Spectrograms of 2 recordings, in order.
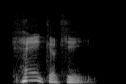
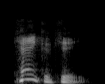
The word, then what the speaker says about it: Kankakee: It says, the name of the Illinois town is pronounced Kankakee. Thank you. I knew I was screwing it up somehow. Kankakee, Illinois.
